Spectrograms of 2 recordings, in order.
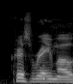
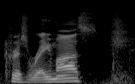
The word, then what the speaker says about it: Chris Ramo: And he mispronounced Chris's name. So Chris Ramo, he was on the podcast a couple episodes ago. But this dude says Chris Ramos. Like he's Yeah. like really Mexican.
